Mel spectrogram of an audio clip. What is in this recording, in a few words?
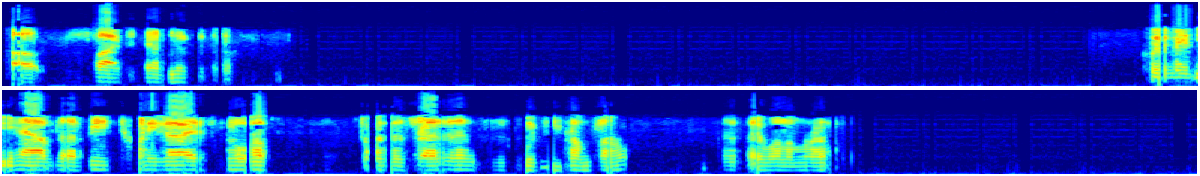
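police department, scanner audio trunk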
